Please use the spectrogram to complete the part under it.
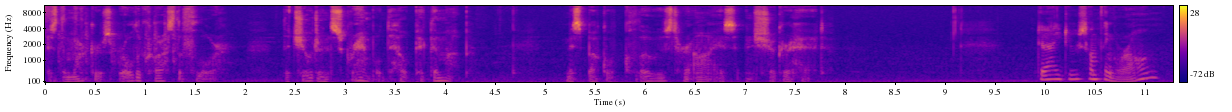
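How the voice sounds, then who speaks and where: A man reading a bedtime story in a hushed, soothing ASMR narration. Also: fairly low pitch, normal speed, creaky. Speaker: storybook reader.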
